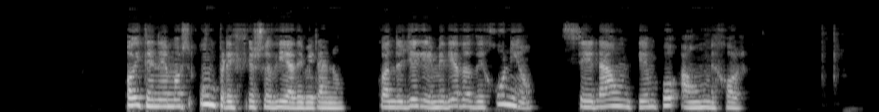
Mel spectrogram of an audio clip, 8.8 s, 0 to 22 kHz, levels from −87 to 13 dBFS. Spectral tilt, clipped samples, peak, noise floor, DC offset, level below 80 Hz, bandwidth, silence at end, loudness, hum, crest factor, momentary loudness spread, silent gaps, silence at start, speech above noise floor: -5.5 dB/octave; under 0.1%; -2 dBFS; under -90 dBFS; under 0.1%; -56 dBFS; 9.2 kHz; 1.4 s; -16 LUFS; none; 16 dB; 9 LU; none; 1.25 s; over 75 dB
